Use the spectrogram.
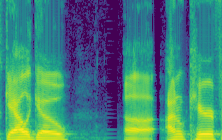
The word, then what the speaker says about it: Gallego: Paul, it's pronounced Gallego. I don't care. It's Gallego, okay?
